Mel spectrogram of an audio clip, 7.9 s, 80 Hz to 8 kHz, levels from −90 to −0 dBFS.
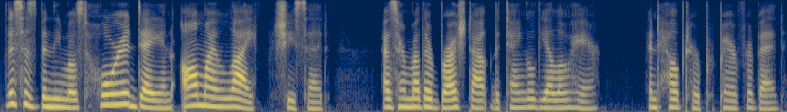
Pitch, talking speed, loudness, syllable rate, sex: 210 Hz, 215 wpm, -17 LUFS, 5.6 syllables/s, female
